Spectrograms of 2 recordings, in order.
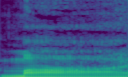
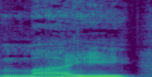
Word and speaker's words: mai: People say my instead of mai. Always make sure you try and get the E smile in there so that you're saying mai, mai, mai.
